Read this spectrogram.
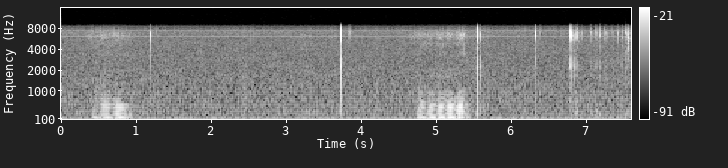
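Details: Sleeping dog snoring: two raspy, pulsed breaths about four seconds apart, each lasting roughly half a second, with scattered sharp clicks and ticks in a quiet indoor room.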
